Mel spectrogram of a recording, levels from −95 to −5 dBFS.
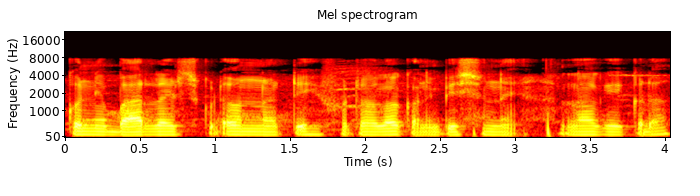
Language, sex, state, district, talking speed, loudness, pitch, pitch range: Telugu, male, Andhra Pradesh, Sri Satya Sai, 165 wpm, -20 LUFS, 110 Hz, 105-115 Hz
